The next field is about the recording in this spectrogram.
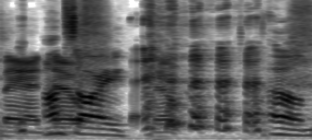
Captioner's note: laughing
